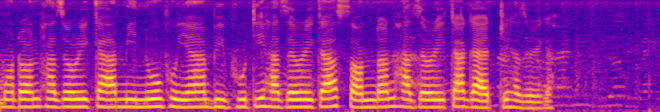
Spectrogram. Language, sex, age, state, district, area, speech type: Assamese, female, 18-30, Assam, Lakhimpur, rural, spontaneous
